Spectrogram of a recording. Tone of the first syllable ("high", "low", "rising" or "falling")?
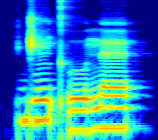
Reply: high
